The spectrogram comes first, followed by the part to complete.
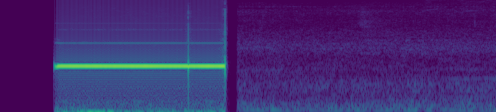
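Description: A steady, high-pitched test-tone beep like the one played with TV colour bars. It starts about a quarter second in, holds for just under a second and cuts off abruptly.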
